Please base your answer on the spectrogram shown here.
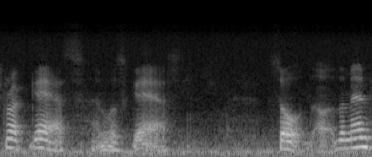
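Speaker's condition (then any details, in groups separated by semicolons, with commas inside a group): Parkinson's; not very able to do much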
